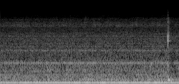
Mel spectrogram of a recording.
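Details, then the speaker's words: Carrier 30GTN chiller in test run, condenser fan motor 1 switched on, single contactor pulled in: low, steady fan motor hum with no grinding, squeal or rattle; runs normally. "Contactor pulled in. I can hear that condenser fan motor running."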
